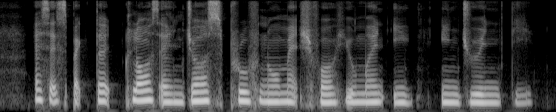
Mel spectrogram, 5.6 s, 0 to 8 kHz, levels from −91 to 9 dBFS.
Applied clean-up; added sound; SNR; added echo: none; none; none; none.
